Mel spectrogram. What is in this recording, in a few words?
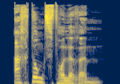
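"achtungsvollerem", German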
